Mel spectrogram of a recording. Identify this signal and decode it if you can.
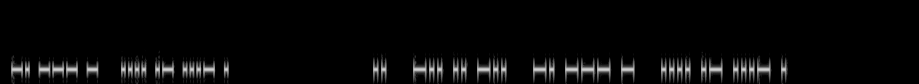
Morse code, heard as a keyed tone, about 34 wpm, 700 Hz. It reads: NOT HAVE I DID NOT HAVE
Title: Speed-Racing - Sets of 4 Words 30wpm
